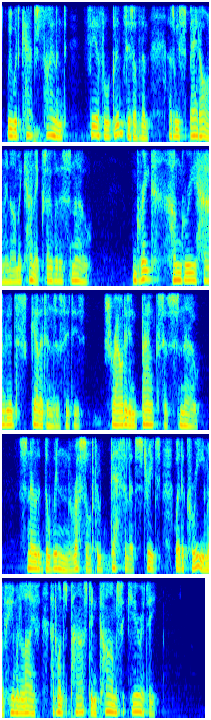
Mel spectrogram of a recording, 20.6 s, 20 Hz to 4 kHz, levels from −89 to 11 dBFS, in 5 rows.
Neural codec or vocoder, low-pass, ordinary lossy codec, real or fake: none; 3.6 kHz; AAC, 32 kbps; real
